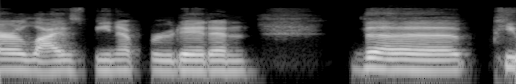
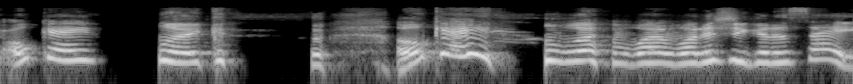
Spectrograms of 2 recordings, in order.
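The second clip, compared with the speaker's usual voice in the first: high-pitched okay, breaking into laughter; amused, high retold quote; laughing retelling; 9 semitones higher than usual. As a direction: imitate mom's reply while laughing. Laughing retelling of mom's reply.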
